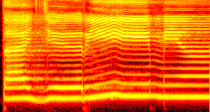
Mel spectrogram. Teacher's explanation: Ri mad tabi'i dhahiri karena ada ya sukun didahului baris kasroh, maka huruf ra panjang 2 harokat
